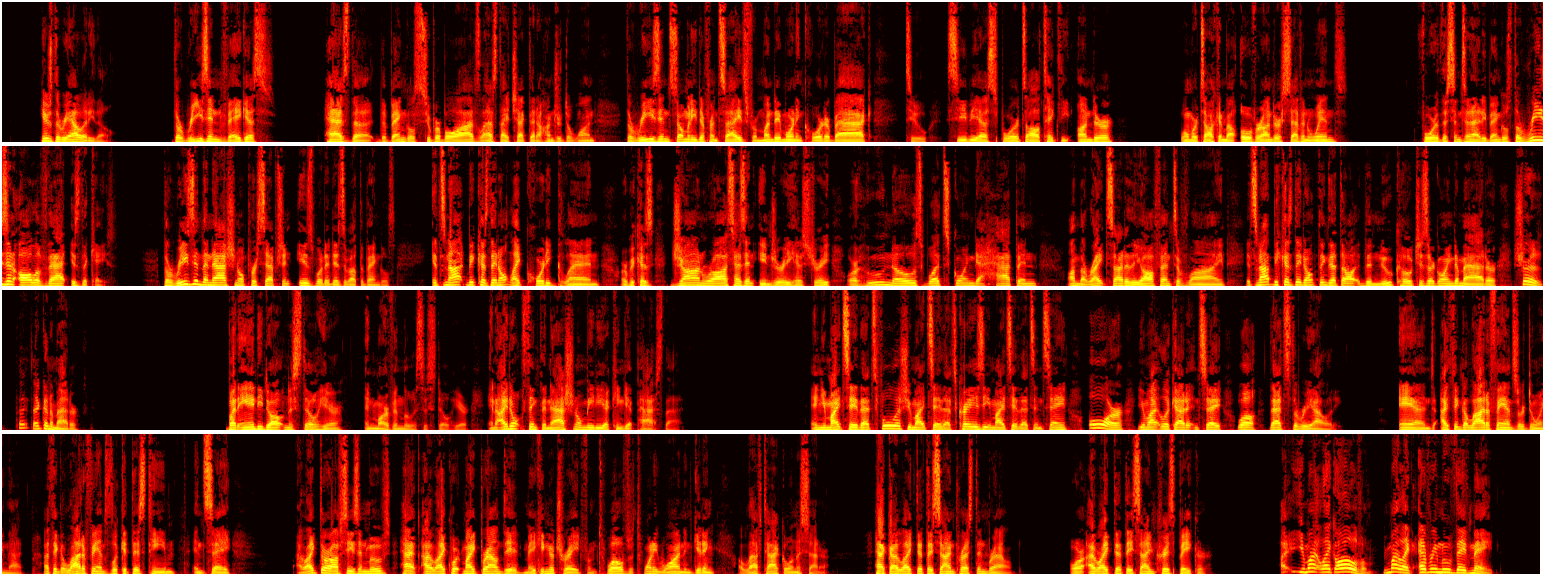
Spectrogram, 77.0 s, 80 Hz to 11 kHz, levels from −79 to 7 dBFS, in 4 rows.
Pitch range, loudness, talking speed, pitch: 125-160 Hz, -17 LUFS, 195 wpm, 140 Hz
